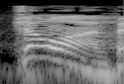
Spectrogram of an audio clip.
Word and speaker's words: Shyamalan: How do you say his name? Shyamalan, thank you very much.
